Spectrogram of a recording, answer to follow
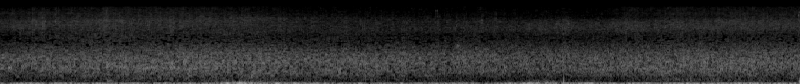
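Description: Steady, even hiss of surf washing on a beach, with a faint low rumble underneath.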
